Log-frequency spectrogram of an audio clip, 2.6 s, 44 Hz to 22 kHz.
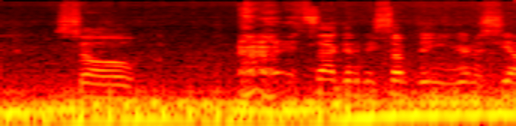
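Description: Coyote engine-swapped Ford GT500 driving slowly through a gated community, a steady low engine rumble heard from inside the car, with someone talking over it throughout.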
